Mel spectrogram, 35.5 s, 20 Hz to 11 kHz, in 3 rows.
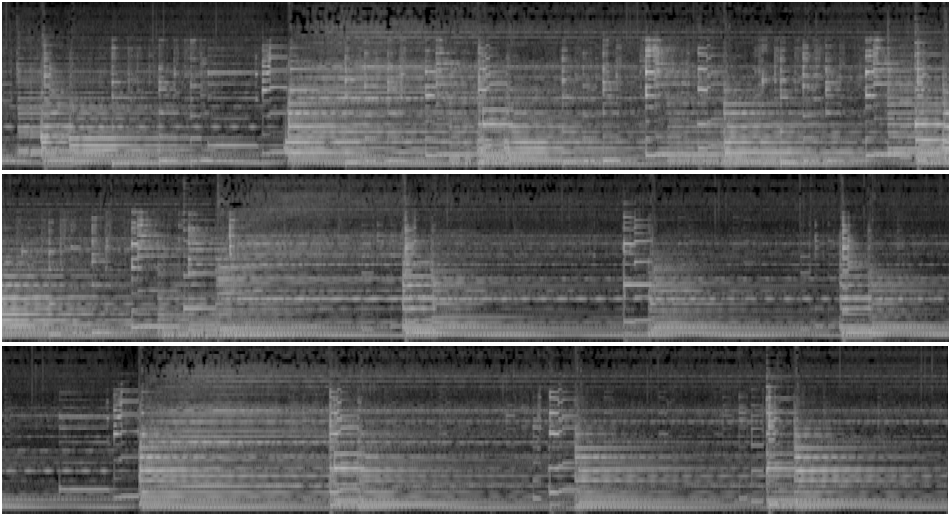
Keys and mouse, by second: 0.9-5.1 drag, 7.5-11.5 drag, 12.7-29.4 drag, 31.9-35.5 drag.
